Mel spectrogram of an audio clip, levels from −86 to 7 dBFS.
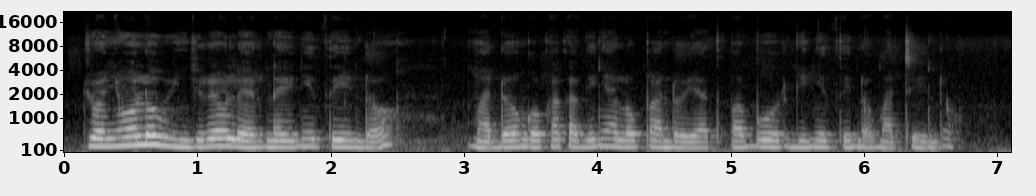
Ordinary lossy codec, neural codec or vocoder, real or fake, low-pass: none; none; real; 19.8 kHz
